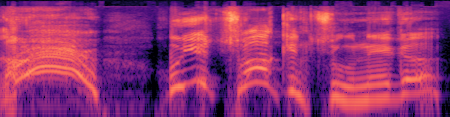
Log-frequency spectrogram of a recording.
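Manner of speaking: high-pitched challenging "huh", then confronting; acted confrontation. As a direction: come at him, mock-aggressive. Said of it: "I come at him. Like".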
